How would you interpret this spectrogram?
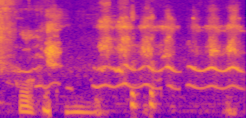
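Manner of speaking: very high, soft whimper; high whimpering laugh-cry. Retold or imitated. Contestant's teary reply, high whimpering laugh-cry. Retelling her upset reply.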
